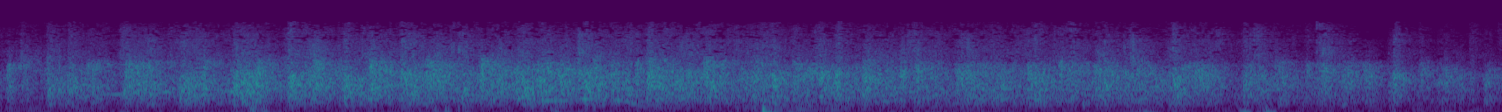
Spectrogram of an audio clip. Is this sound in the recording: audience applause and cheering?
yes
